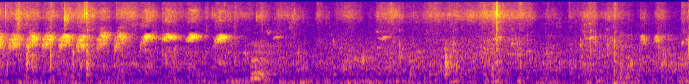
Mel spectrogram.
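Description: A bird calling a quick run of about ten short, high notes over the first two seconds, with faint scattered clicks and rustling afterwards.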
